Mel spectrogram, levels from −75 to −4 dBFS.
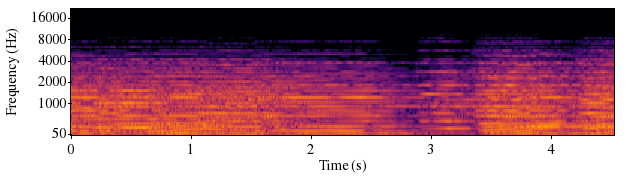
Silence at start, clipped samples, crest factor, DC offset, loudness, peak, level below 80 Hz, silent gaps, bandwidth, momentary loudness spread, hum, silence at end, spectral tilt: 0 s; under 0.1%; 14 dB; under 0.1%; -23 LUFS; -8 dBFS; -36 dBFS; none; 11 kHz; 7 LU; none; 0 s; -6 dB/octave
